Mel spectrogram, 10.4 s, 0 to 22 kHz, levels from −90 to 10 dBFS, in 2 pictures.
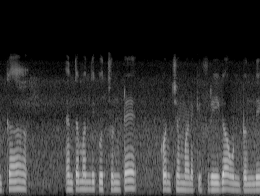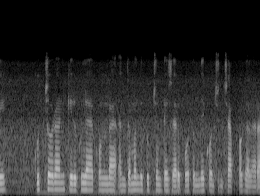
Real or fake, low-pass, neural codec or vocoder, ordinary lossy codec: real; 7.2 kHz; none; none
